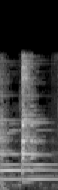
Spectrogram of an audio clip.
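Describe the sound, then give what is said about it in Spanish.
A single sharp clang of a boxing ring bell, starting a boxing bout, rings out and lingers with a bright metallic tone, right after a voice trails off at the start. “Pues iniciamos pues Campana.”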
